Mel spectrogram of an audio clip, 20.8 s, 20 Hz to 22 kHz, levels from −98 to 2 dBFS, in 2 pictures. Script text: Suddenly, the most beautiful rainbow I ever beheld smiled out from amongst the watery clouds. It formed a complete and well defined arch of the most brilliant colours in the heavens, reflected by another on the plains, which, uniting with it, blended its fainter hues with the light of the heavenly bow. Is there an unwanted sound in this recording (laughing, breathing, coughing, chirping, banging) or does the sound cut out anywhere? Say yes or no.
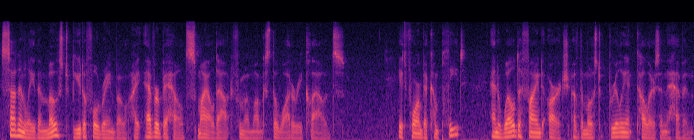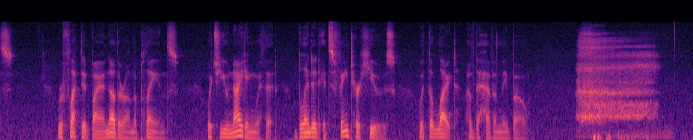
yes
